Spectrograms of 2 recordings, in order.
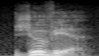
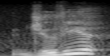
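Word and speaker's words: lluvia: again see this is juvia yeah how do you spell that l-l-u-v-i-a but it's juvia yeah makes like a j sound when there's two l's together juvia yeah it would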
